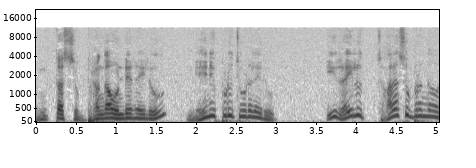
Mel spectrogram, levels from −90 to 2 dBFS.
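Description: From start to finish the speech carries a constant, even hiss with no grinding or distortion, the signature of low bit depth with dither. Random dither added before coarse rounding turns the error into steady white noise, roughly 20 dB below the speech, which fits about 7-bit resolution.

Throughout, the top end stops sharply at 11.3 kHz, and two different flavours of coding artefact are heard together, the first codec's artefacts layered over the second codec's own. This is likely transcoding between lossy codecs: the sound points to a 48 kbit/s MP3 later re-encoded to 96 kbit/s WMA. The second encoder spent bits on the first one's damage, and the first one's cut-off remained.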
